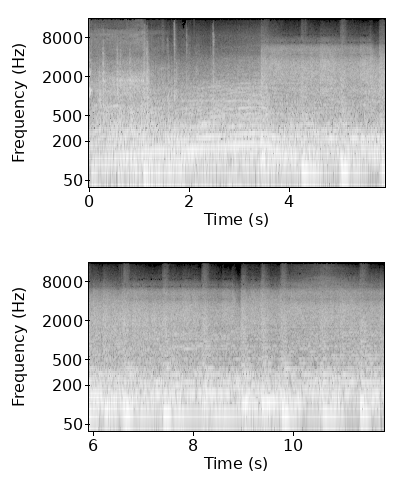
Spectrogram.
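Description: A car engine revs and accelerates hard, its loud, continuous roar climbing in pitch early on, then holding at a high, steady drone with no voices.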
